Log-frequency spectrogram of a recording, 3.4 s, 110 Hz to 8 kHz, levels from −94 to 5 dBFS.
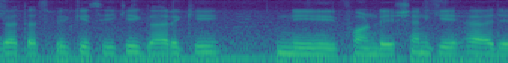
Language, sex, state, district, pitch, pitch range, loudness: Hindi, male, Bihar, Begusarai, 110 Hz, 105-115 Hz, -35 LUFS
